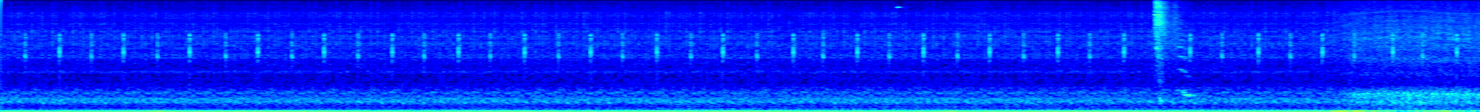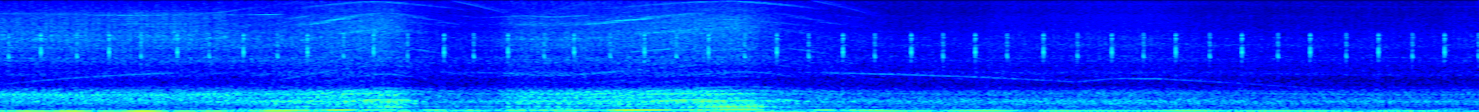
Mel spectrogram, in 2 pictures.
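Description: A turn signal ticks in a steady rhythm.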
